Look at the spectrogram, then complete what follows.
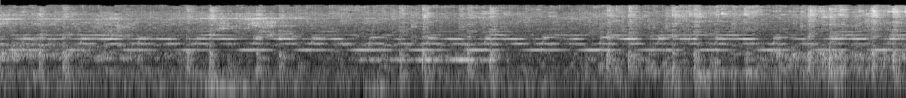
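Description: Freight train wagons rolling through a level crossing, wheels clicking and knocking over the rail joints with a low rumble, while the crossing's Western Cullen Hayes bells ring steadily.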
